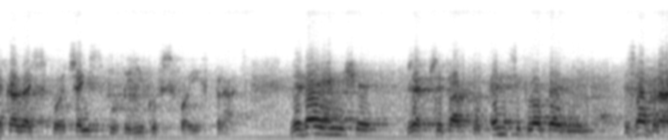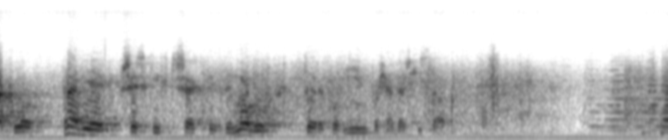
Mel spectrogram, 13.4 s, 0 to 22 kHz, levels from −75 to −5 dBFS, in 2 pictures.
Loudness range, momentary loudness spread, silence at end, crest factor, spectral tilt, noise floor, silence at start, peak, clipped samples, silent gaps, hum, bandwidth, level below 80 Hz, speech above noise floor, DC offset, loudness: 8 LU; 15 LU; 0 s; 18 dB; -6 dB/octave; -41 dBFS; 0 s; -4 dBFS; under 0.1%; none; 50 Hz at -50 dBFS; 16 kHz; -58 dBFS; 21 dB; under 0.1%; -21 LUFS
